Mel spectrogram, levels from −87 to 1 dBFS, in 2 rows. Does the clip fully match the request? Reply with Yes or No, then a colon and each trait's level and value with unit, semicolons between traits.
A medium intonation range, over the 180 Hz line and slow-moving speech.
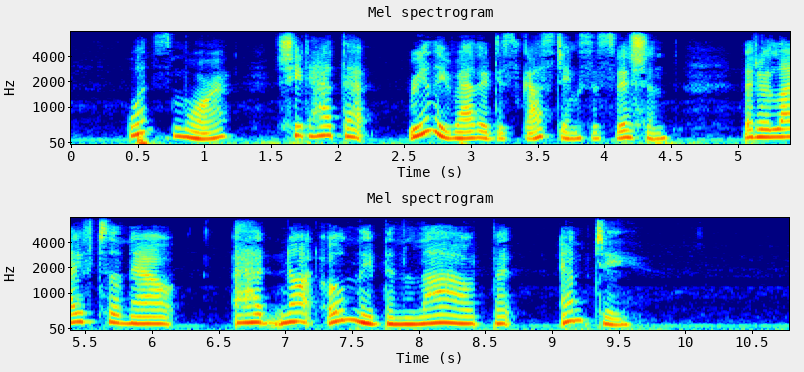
Yes: average, 4.4 semitones; high, 190 Hz; slow, 115 wpm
